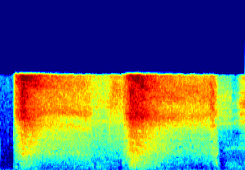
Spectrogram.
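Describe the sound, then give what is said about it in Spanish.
A voice imitates a snake's hiss with two long, breathy hissing bursts, the first sharp and fading, the second swelling then tapering off, fairly loud with no talking. “¿Y la serpiente cómo iba?”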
